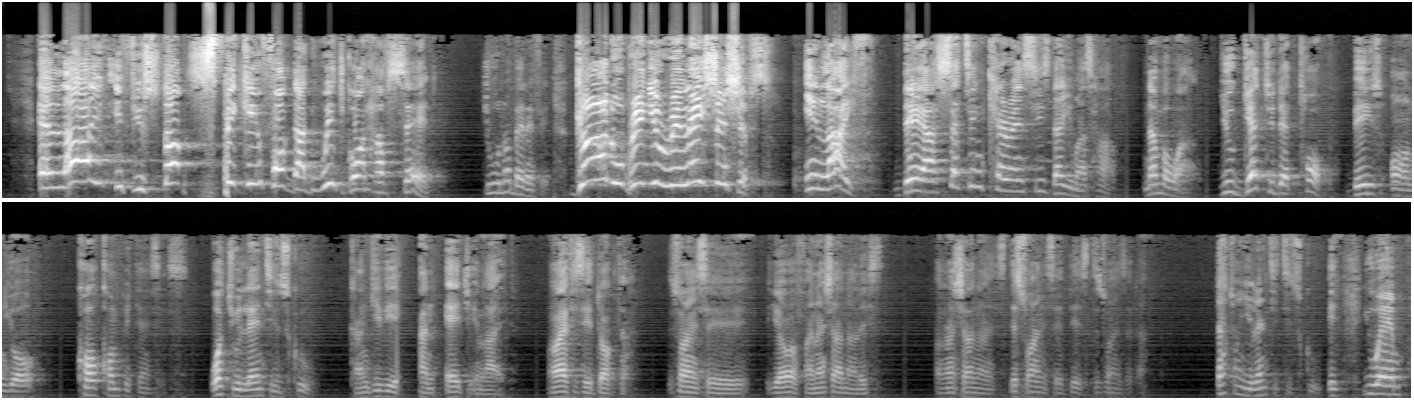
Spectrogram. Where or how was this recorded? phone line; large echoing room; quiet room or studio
large echoing room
